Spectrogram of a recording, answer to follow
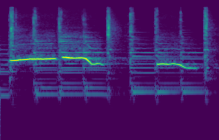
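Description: Background music: a light, upbeat tune with a whistled melody over plucked-string chords and a steady beat.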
